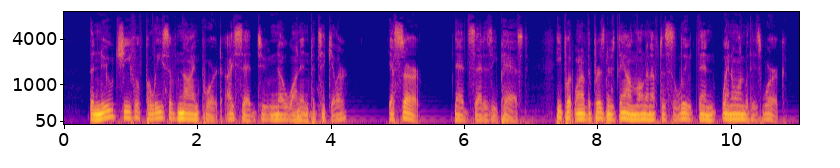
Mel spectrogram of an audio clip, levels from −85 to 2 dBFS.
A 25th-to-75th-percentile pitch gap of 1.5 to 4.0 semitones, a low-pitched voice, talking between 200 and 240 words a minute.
Yes: average, 3.5 semitones; very low, 90 Hz; fast, 205 wpm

